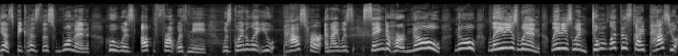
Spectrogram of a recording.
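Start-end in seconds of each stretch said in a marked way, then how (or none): 6.1-10.2 raised, loud, high, insistent yelling. Retelling words yelled at another driver during a go-kart race: imitating own yelling. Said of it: "I'm yelling this at her as we're driving".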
